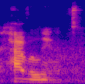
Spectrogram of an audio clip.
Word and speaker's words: javelina: Oh, you don't know what a javelina is? It's not a patalina. It's a javelina. It's spelled with a J. Javelina.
